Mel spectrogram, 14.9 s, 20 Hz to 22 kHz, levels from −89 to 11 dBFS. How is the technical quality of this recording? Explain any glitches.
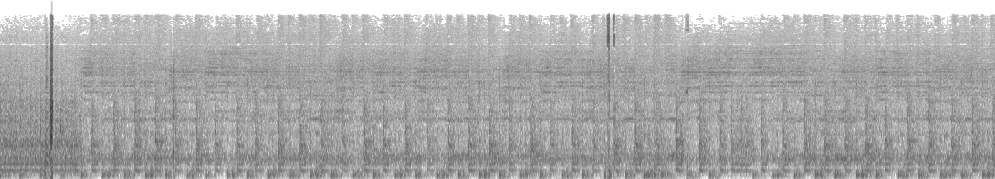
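Four short glitches break into the recording, all corrupt frames decoded: at 0.66 to 0.79 s, 2.58 to 2.63 s, 9.08 to 9.24 s and 10.29 to 10.39 s. Damaged bits in the compressed stream were decoded as if valid, so misread gains and codes spray energy into the wrong frequencies, giving loud chirps, squeaks, blips or bursts of noise. Most peak around -5 dBFS, and the 2.58 s burst is somewhat quieter. Unlike a dropout or concealed packet loss, the sound turns into foreign noise.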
